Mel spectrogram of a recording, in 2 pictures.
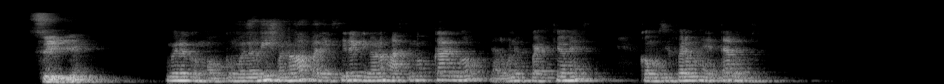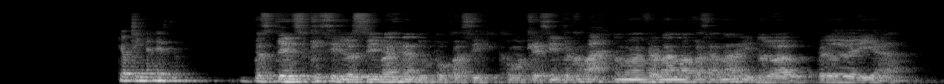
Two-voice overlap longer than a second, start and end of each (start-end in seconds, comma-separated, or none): none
